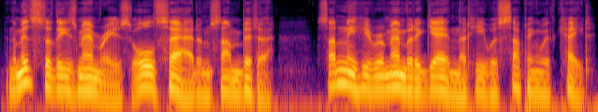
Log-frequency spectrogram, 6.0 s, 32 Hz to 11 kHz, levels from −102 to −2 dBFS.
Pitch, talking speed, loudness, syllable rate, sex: 95 Hz, 210 wpm, -20 LUFS, 5.9 syllables/s, male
